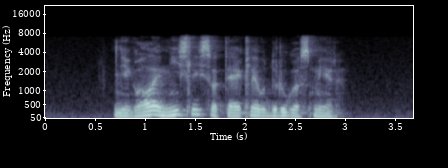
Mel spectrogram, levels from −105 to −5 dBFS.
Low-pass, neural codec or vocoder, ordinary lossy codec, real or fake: 7.2 kHz; none; Opus, 64 kbps; real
